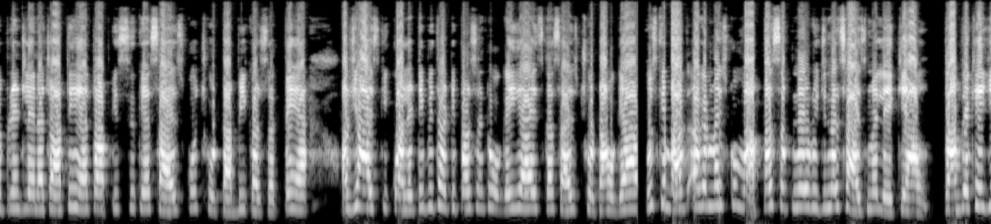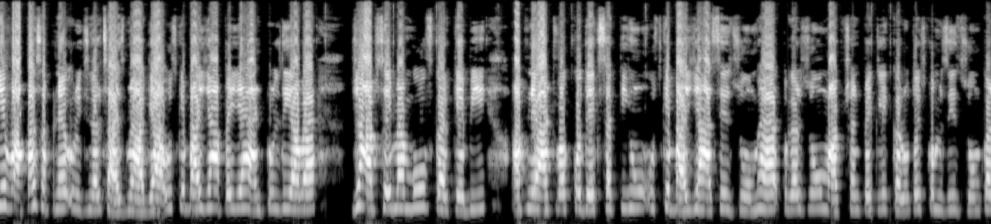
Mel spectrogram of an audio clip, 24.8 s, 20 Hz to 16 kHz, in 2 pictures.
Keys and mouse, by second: 8.3 click, 11.6 click, 16.4 click.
